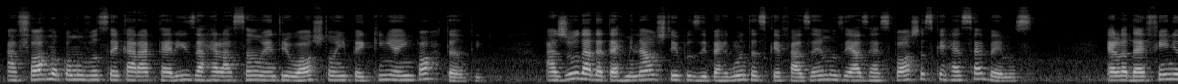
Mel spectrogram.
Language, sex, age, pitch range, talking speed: Portuguese, female, 20-39, 195-240 Hz, 150 wpm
